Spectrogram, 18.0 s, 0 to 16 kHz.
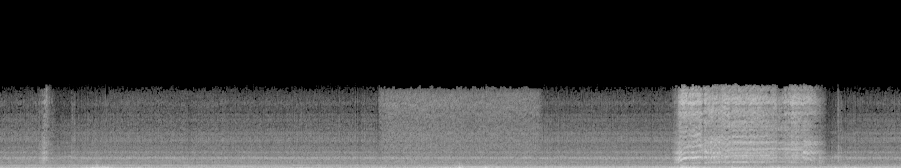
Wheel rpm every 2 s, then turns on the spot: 0, 0, 0, 0, 0, 0, 20, 150, 20.
none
